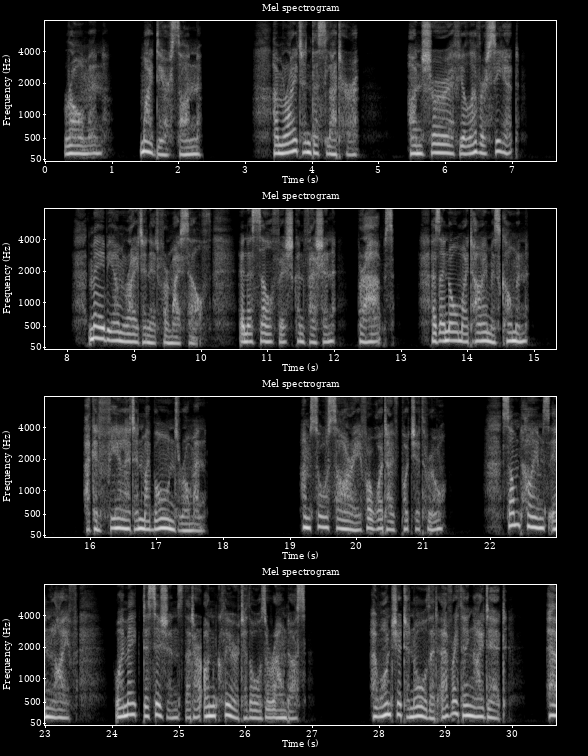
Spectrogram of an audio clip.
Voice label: ACCENT IRISH epistolary narrative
